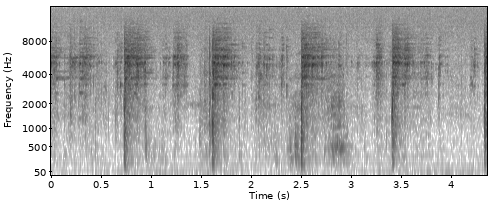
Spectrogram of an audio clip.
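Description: Hand-held tambourine struck in a slow, even beat, about one hit a second, each hit a short shimmer of jingles.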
